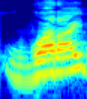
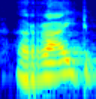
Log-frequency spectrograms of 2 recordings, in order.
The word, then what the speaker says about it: write: उसके बाद WRIT, वराइट बहुत लोग पढ़ लेते हैं दोस्तों, वराइट नहीं पढ़ना है, W को इसमें साइलेंट रखते हैं और RITE को राइट पढ़ते हैं।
